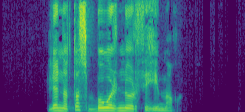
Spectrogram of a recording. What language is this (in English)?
Kabyle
